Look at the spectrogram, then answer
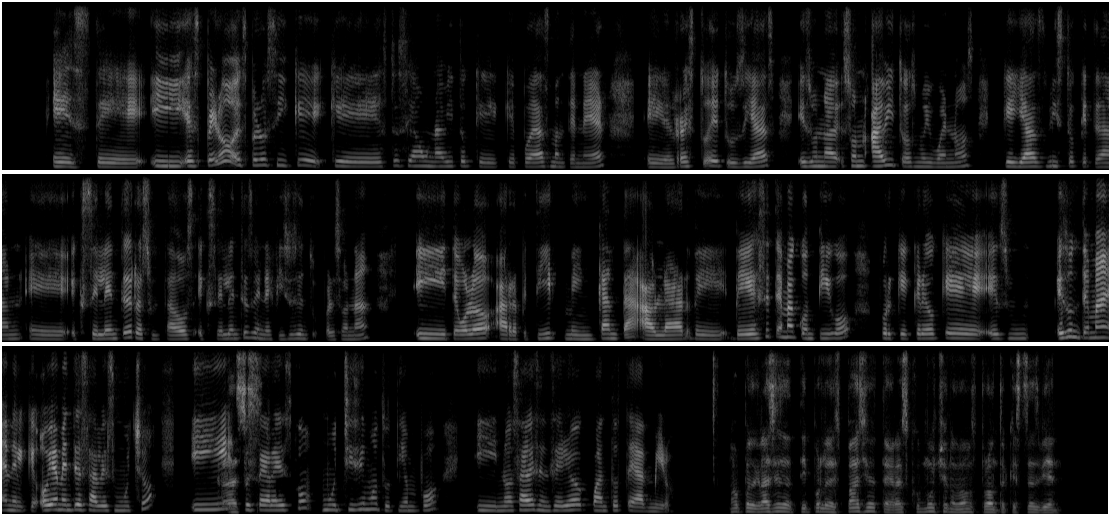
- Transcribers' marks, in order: other noise
- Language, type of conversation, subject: Spanish, podcast, ¿Qué hábito pequeño te ayudó a cambiar para bien?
